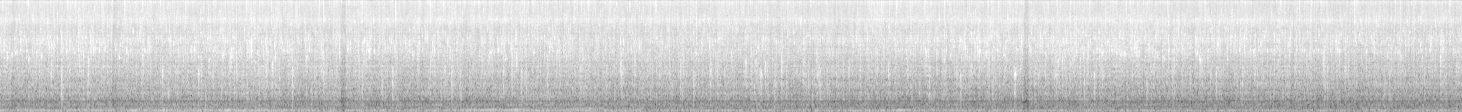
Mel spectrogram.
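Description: Flour-coated chicken intestines deep-frying in hot oil: a steady, dense crackling sizzle with a few sharper pops.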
